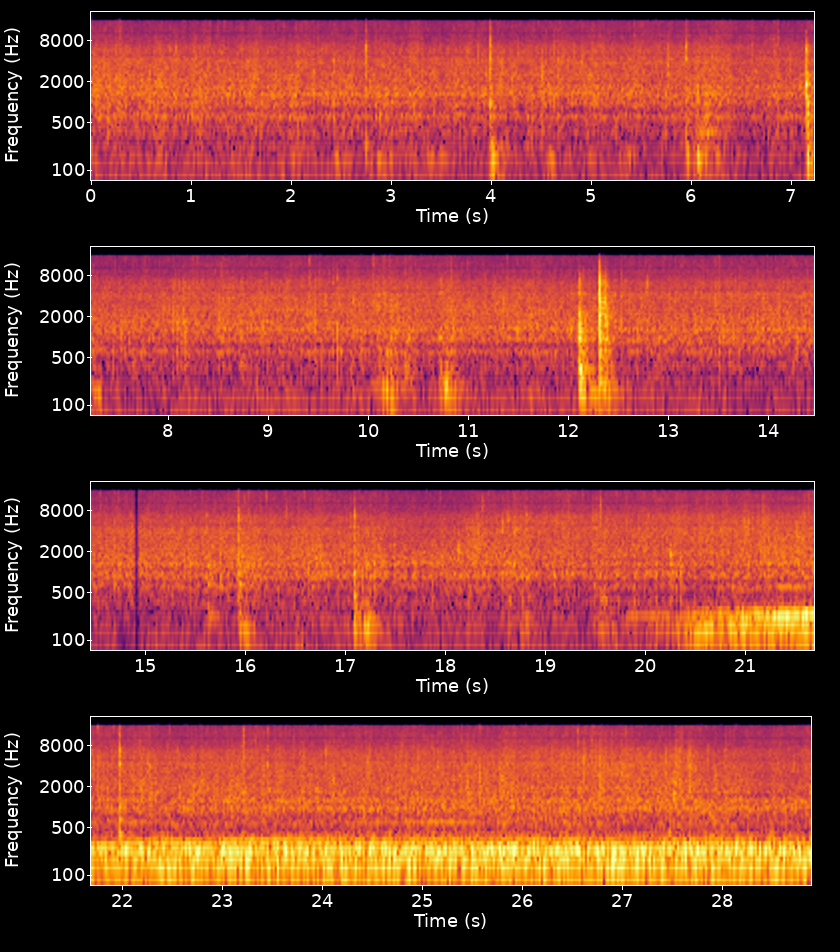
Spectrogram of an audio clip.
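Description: Shredded cabbage, carrots and ground chicken sizzling in a nonstick frying pan, stirred with a slotted spatula that clicks and scrapes against the pan now and then, the sharpest knocks about twelve seconds in. About two-thirds of the way through, a low hum comes on, rising briefly in pitch before holding steady.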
